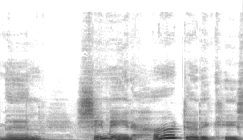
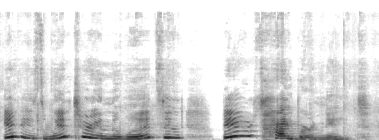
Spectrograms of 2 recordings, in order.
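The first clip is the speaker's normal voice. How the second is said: high, loud squeaky mouse voice; a little mouse scolding his friend, high and squeaky; 12 semitones higher, 5 dB louder than usual. Acted. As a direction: squeak it out like a tiny fussing mouse. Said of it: "Mouse squeaks".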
